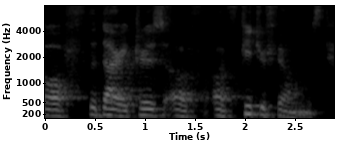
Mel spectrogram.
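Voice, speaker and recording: Somewhat breathy and fairly low in pitch, a woman with a French accent speaks at a fairly slow pace with lively intonation, with audible room echo. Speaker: panel moderator. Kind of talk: panel discussion introduction. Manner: halting, many fillers.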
